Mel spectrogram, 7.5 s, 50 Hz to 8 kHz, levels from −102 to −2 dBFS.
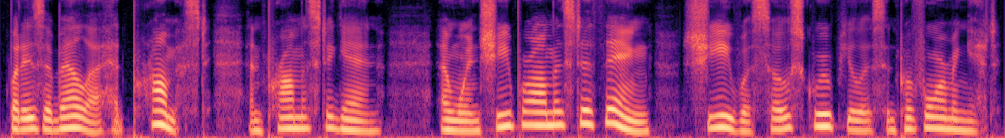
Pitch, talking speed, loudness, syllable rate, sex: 190 Hz, 160 wpm, -17 LUFS, 5.2 syllables/s, female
